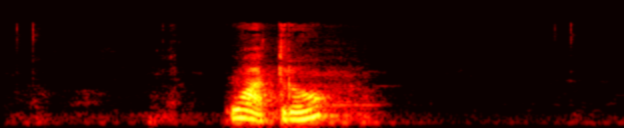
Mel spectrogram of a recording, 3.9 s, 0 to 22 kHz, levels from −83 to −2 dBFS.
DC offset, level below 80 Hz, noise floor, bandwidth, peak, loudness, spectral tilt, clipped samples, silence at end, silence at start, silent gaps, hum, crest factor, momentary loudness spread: under 0.1%; -70 dBFS; -75 dBFS; 12 kHz; -4 dBFS; -19 LUFS; -6.5 dB/octave; under 0.1%; 1.8 s; 1.45 s; none; none; 22 dB; 9 LU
